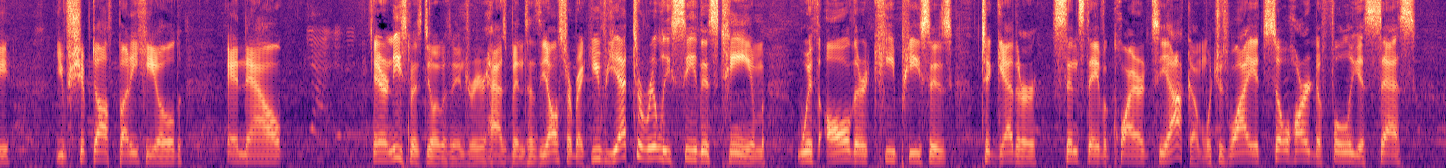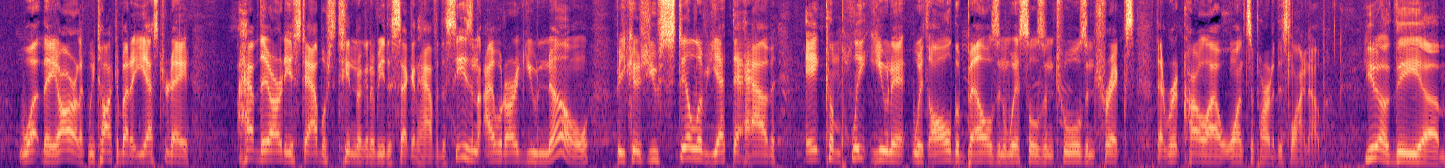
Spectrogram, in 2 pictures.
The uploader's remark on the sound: Live From the NFL Combine. Live from radio row at the NFL Combine.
